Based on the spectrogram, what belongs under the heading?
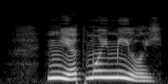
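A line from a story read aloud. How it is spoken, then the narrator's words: Exclaimed. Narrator (Russian): воскликнула Роза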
